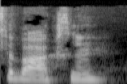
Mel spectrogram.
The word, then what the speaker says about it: Suboxone: It's Suboxone.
